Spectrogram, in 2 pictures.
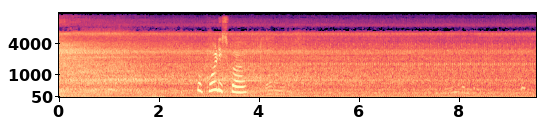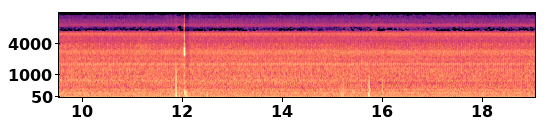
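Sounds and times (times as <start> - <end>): vehicle engine idling: 0.0 - 19.0
sharp clicks: 11.9 - 12.2.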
